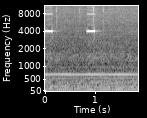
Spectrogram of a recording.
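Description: Two short, high electronic beeps over a steady hum, from a dental apex locator used to measure root canal working length.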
